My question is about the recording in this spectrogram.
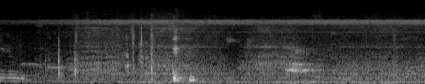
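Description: Crickets chirring in a steady, high-pitched drone, with a few light clicks over it.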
